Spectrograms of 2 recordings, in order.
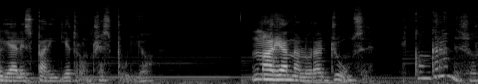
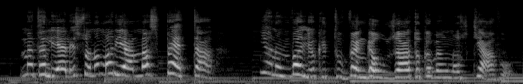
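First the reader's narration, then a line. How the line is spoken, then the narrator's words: Shouting. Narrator (Italian): la classe e il professore, urlando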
